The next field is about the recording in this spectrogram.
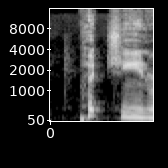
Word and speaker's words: Poitín: I'm joined this week by Ian Tucker and Dominick Lee from Poitín Restaurant, newly opened in Sawyer Yards.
